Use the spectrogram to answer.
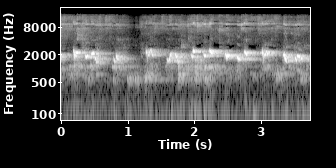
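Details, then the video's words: Long singing bursts from a yellow-vented bulbul, quick bubbly whistled phrases sliding down in pitch, delivered in a hurried string after a short opening note, with a thin high ringing tone in the background. "Trucukan Gacor Roppel Panjang - Panjang"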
